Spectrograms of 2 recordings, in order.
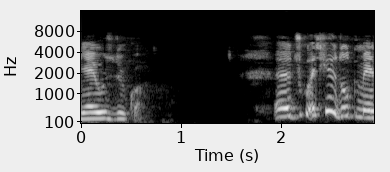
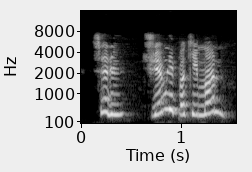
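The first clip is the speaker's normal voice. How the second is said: put-on much higher and louder, bright little girl; cutesy girl voice; 8 semitones higher, 6 dB louder than usual. Gamer voices the copycat girl greeting the player, high girly voice. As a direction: chirp it like an excited kid.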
